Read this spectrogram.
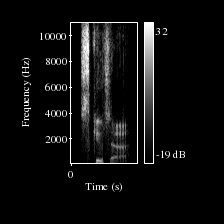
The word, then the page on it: scuta: British English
